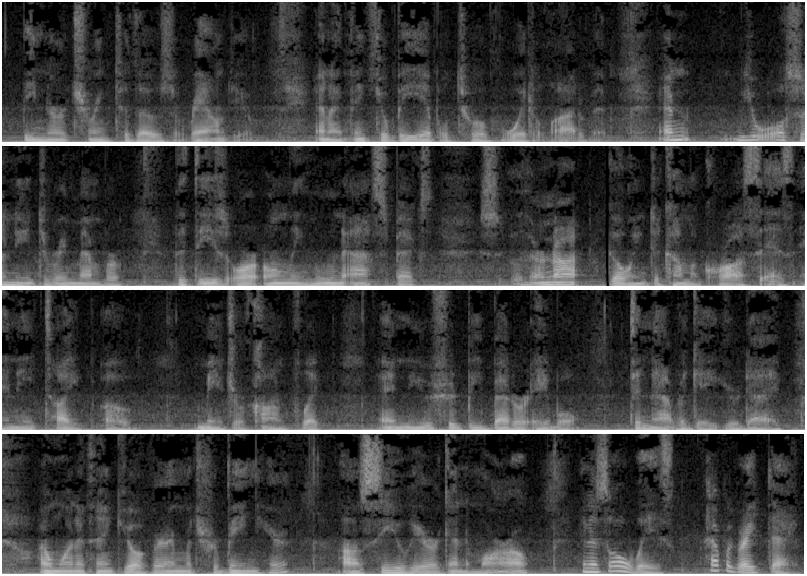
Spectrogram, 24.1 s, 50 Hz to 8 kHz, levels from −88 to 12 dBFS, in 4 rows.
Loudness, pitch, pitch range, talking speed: -22 LUFS, 115 Hz, 100-125 Hz, 190 wpm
